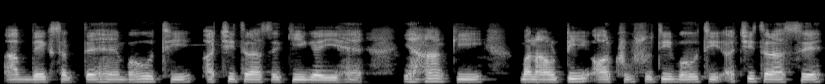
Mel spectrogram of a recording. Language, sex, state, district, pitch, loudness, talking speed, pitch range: Hindi, male, Bihar, Supaul, 115 Hz, -17 LUFS, 160 wpm, 115-120 Hz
